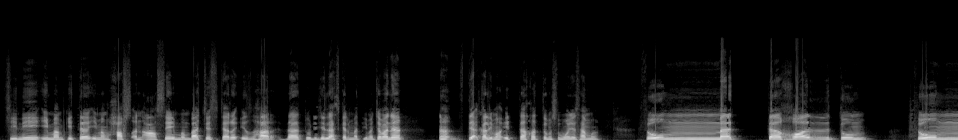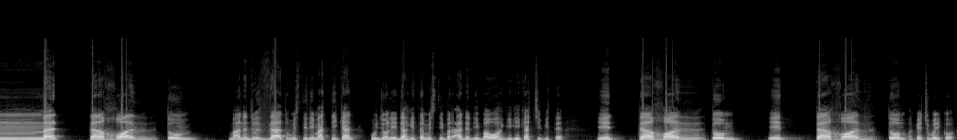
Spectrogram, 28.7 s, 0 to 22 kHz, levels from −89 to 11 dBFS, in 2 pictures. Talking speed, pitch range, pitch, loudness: 100 wpm, 155-215 Hz, 190 Hz, -16 LUFS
